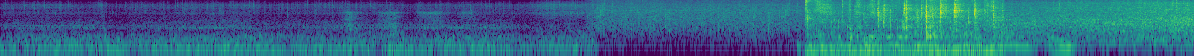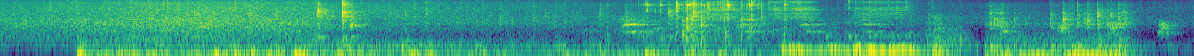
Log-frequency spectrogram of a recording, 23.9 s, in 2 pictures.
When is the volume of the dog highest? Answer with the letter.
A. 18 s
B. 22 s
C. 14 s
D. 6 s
A.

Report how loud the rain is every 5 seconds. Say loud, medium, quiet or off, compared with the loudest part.
quiet, quiet, loud, medium, quiet.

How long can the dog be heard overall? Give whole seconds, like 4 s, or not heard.
6 s.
